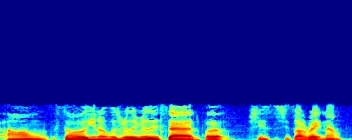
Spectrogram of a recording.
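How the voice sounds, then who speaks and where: A woman's voice: mid-range voice, flat delivery, normal speed, vocal fry, a crowd in the background. Giggly young woman, muffled recording. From New York. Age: 20s. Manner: bubbly, giggly, chatty. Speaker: guest singer. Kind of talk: casual interview.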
